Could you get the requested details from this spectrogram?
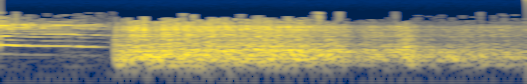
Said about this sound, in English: With the blast, a sheet of flame rose from the roof, and all at once the big warehouse caved into an inferno.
